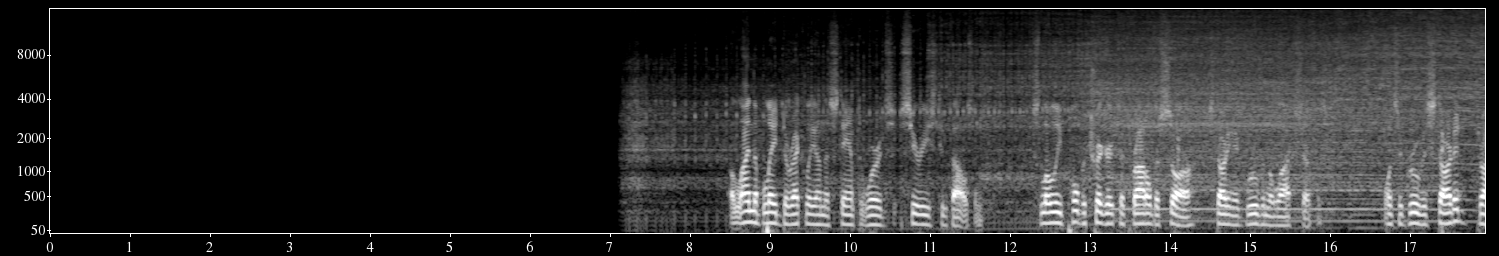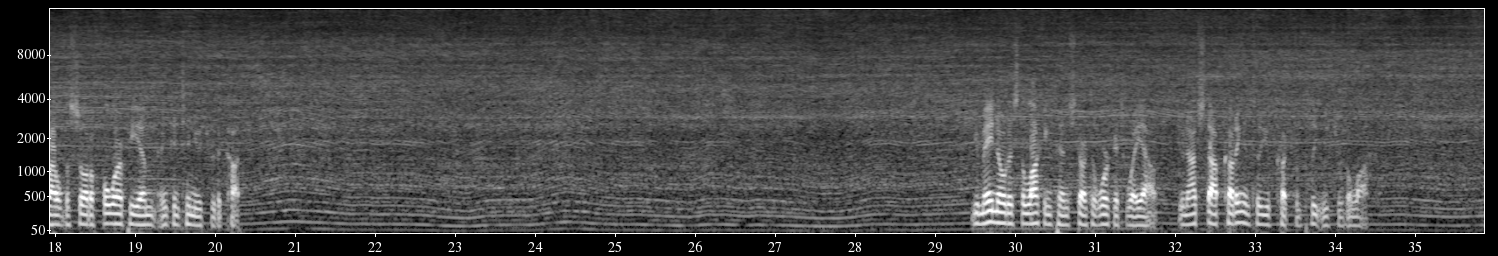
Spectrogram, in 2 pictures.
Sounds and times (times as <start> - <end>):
Power tool: 7.1 - 35.8
Speech: 8.5 - 11.7, 12.3 - 16.0, 16.6 - 20.4, 29.4 - 34.4.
